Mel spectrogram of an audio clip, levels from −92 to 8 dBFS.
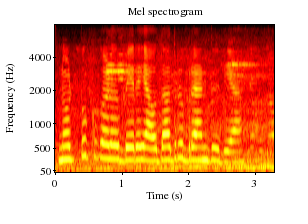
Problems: constant background noise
